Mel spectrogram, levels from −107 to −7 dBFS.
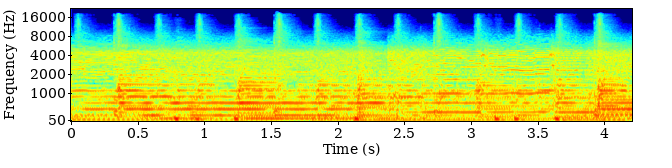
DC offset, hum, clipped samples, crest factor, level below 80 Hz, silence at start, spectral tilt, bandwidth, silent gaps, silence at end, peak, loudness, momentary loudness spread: under 0.1%; none; under 0.1%; 16 dB; -38 dBFS; 0 s; -5 dB/octave; 19 kHz; none; 0 s; -8 dBFS; -24 LUFS; 2 LU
